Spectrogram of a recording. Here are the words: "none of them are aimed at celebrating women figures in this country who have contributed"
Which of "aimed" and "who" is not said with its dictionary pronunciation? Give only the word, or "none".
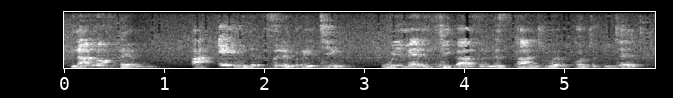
none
